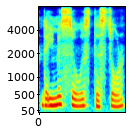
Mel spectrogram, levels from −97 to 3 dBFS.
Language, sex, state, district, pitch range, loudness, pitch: English, female, Arunachal Pradesh, Lower Dibang Valley, 175-205 Hz, -12 LUFS, 190 Hz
